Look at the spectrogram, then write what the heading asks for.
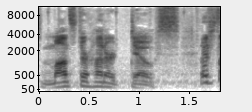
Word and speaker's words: Monster Hunter Dos: Till I found out that Monster Hunter 2 is pronounced Monster Hunter Dos.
